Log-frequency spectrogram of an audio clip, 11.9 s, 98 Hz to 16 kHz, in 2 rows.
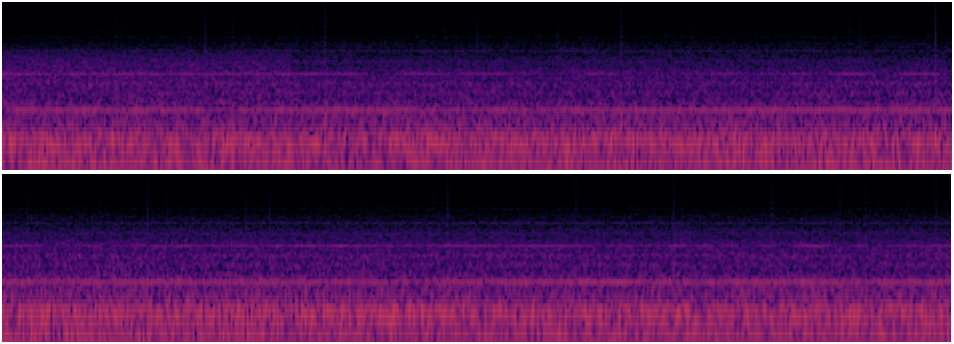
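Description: The engine of an F-16C jet in a flight simulator game drones as a steady, dense roar with a constant tonal whine, unchanging and continuous throughout, with no voices.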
